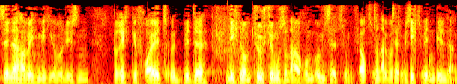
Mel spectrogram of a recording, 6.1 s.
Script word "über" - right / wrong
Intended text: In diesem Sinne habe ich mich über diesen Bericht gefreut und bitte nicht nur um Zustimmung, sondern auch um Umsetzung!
right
